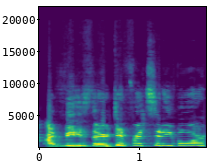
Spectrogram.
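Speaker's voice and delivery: high, loud, cracking up mid-sentence; laughing. Real, not acted. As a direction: struggle to talk through laughter. Breaks up laughing at own joke.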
